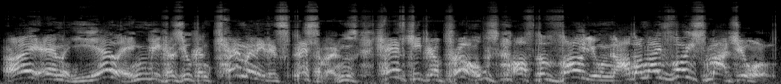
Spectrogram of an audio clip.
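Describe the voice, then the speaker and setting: Bombastic, high-pitched robot scientist. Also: male voice, big pitch swings, measured pace, hardly any pauses, crowd noise, exaggerated voice. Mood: exasperated, yelling. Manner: bombastic, exasperated, scolding. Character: irascible robotic brain scientist, pompous leader of bickering colleagues. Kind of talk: video game voice acting, retro sci-fi comedy.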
